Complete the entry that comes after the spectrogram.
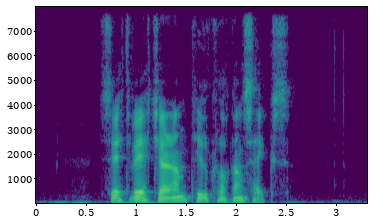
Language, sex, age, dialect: Faroese, male, 36-60, Norðurstreymoy/Eysturoy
